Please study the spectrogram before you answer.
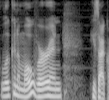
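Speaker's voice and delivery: usual speaking voice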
